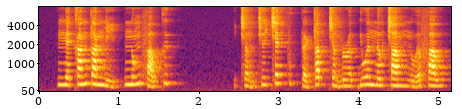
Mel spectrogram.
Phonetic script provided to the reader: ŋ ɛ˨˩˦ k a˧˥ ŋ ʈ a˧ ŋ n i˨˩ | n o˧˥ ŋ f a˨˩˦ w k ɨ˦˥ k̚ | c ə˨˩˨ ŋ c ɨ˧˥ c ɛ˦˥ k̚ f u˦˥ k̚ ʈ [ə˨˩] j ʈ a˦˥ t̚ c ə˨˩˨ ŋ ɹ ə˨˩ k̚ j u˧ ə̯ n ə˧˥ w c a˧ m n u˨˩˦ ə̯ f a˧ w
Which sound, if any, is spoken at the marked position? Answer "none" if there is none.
ə˨˩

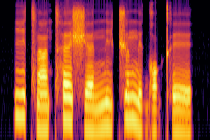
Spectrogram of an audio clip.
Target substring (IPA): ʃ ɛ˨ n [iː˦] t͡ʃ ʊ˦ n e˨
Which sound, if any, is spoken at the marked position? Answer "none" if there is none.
i˦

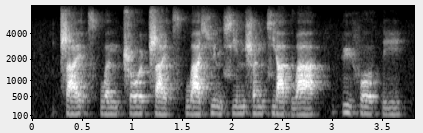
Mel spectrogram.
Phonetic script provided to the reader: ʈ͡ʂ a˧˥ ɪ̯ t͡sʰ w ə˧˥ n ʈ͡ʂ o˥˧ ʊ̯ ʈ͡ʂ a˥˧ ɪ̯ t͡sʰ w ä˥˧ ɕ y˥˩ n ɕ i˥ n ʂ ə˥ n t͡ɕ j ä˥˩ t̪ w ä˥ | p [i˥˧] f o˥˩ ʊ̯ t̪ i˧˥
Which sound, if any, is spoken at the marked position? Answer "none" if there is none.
y˥˧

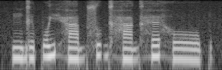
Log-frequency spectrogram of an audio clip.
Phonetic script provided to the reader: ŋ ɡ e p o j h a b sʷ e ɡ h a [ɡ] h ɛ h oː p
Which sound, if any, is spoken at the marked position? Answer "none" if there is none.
ɡ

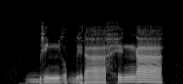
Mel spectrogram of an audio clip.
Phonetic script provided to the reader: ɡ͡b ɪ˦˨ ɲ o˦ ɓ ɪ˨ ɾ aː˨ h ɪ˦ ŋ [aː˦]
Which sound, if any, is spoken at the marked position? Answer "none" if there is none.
aː˦˨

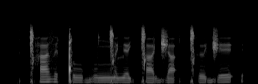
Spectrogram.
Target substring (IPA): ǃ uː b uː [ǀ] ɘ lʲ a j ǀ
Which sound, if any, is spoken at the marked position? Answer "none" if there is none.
ŋ͡ǀ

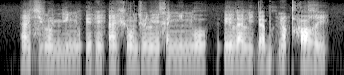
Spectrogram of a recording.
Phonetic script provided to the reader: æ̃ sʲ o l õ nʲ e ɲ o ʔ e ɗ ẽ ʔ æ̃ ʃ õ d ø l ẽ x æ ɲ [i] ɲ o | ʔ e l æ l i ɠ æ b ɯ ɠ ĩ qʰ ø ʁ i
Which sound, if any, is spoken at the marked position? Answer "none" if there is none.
ĩ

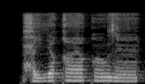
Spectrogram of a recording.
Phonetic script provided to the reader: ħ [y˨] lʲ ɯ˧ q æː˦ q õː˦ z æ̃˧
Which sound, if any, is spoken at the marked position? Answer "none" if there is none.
i˨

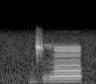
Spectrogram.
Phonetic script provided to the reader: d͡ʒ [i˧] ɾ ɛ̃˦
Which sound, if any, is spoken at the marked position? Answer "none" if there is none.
i˧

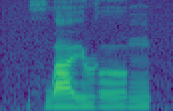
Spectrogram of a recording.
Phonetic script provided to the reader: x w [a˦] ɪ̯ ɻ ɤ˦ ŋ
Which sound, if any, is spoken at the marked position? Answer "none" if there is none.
a˦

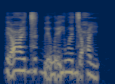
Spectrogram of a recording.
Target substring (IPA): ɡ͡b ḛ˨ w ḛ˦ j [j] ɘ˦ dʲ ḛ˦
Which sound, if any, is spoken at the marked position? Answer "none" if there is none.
w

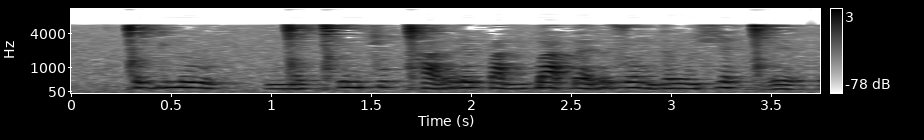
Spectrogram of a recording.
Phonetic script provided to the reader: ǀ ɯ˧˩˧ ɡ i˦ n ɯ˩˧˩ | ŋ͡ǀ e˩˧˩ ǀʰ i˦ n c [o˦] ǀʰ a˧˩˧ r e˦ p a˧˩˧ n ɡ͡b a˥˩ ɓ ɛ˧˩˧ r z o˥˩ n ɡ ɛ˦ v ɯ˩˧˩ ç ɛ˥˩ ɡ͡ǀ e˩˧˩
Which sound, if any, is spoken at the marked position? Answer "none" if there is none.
u˦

